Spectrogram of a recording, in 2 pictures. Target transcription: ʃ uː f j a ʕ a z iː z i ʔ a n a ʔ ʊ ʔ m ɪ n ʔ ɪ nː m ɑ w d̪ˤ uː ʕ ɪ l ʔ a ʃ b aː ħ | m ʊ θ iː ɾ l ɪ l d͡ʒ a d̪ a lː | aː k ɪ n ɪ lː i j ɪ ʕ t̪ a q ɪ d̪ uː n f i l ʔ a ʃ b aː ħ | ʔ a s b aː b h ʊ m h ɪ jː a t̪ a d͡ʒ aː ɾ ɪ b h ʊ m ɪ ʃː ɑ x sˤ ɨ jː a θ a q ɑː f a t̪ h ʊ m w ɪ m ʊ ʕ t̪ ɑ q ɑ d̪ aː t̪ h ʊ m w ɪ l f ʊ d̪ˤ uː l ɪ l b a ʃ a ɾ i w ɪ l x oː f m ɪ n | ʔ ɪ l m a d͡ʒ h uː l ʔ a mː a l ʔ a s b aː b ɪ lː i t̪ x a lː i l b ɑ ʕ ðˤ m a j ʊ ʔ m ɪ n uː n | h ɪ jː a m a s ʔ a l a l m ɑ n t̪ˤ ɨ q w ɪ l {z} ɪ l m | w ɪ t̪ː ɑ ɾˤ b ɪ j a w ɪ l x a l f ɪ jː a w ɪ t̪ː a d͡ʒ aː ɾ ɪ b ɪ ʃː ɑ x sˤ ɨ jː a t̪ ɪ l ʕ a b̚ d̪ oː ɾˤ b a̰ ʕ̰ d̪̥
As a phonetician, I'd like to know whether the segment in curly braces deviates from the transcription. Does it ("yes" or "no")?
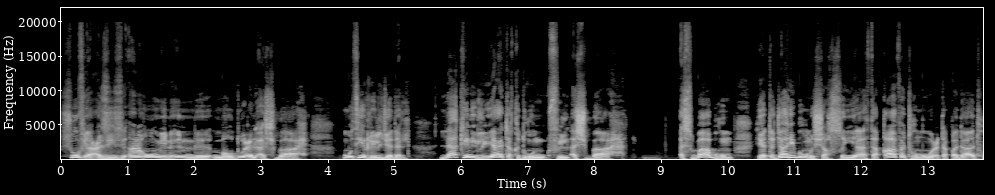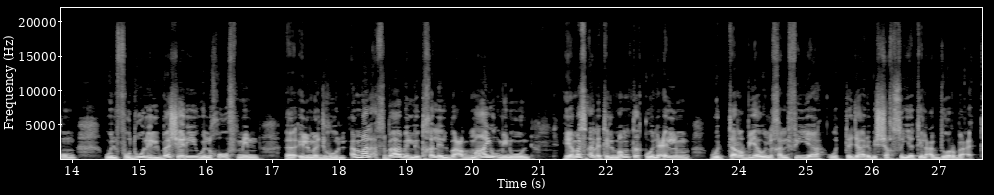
yes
